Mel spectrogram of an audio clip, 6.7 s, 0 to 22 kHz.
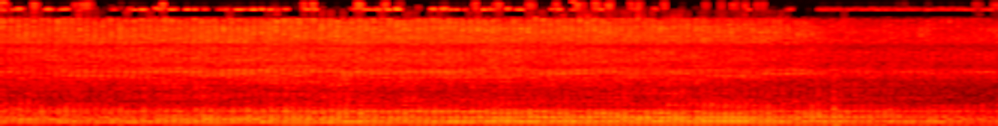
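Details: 2022 BMW S1000RR: rough, lumpy idle with an airy chuff from the front, slight backfire and underpowered; code for injector 8, cylinder 4 line disconnected; likely a disconnected injector plus an exhaust leak, misfiring on one cylinder.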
